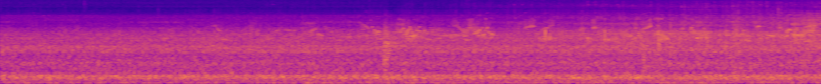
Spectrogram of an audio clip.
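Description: Goods train rolling along the track: a steady, even rumble of the wagons running past, with a few faint short high chirps over it.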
